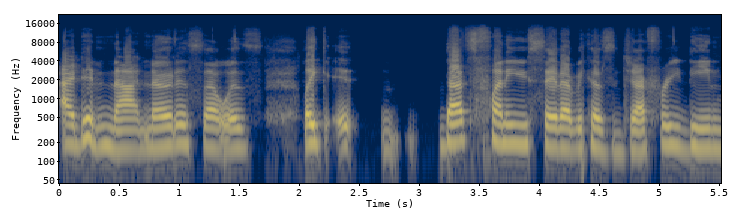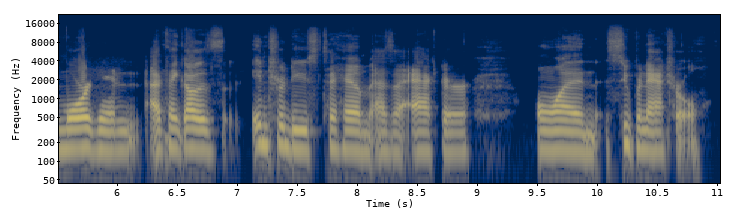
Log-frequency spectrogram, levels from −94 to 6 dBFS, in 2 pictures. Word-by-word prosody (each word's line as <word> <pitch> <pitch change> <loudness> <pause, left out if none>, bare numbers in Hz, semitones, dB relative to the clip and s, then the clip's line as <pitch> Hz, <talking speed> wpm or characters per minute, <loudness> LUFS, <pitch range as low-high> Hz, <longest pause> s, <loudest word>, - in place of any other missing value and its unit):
I 185 - +5
did 230 +1 +4
not 160 -3 +1
notice 180 +3 +2
that 170 -2 +2
was 165 +1 -1 0.3
like, 190 0 +5
it 445 - -3 0.2
eh, - - -13 0.4
that's 205 +3 +5
funny 195 -3 +2
you 190 0 -1
say 175 -4 +4
that 165 -2 +5
because 160 -1 0
Jeffrey 160 +5 0
Dean 165 -1 -3
Morgan, 155 -2 +1
I - - 0
think 165 -1 -4
I 165 - +5
was 150 -1 -5 0.2
introduced 170 -5 -4
to 165 - -4
him 150 -2 -1
as 145 -1 -7
an 145 - -6
actor 145 -1 -4 0.6
on 150 -3 0
Supernatural. 160 -6 -5
160 Hz, 165 wpm, -22 LUFS, 150-180 Hz, 0.6 s, I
